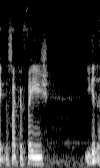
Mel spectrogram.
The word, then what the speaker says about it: Psychophage: That is how you say it, the Psychophage.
